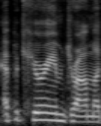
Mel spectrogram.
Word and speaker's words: Epicurean Drama: Well, you're the executive chef and you run Epicurean Drama Catering and Events in Atlanta, Georgia. I maybe said it right. You did. You said it correctly.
